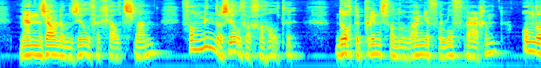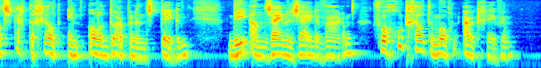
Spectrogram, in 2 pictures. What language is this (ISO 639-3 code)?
nld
